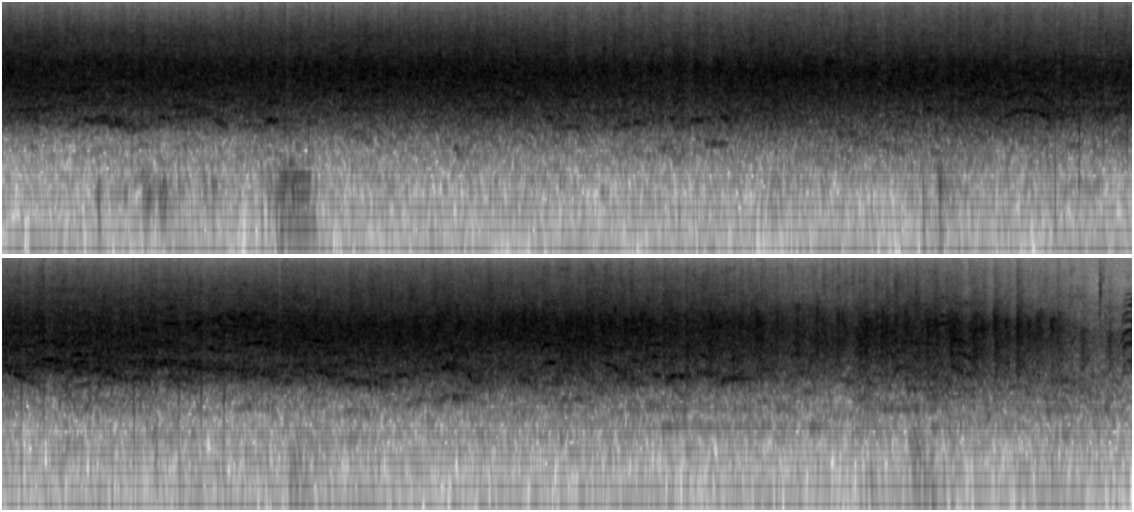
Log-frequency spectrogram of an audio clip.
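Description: Studio audience applauding, long and steady, fading out over the last few seconds.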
